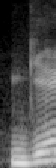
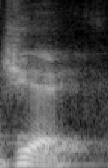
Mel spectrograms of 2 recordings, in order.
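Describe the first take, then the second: First: The syllable is said without the ja-plus-nya combination. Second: The syllable is said as ja joined with nya. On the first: The speaker calls it wrong. "इसको वास्तव में ज्ञ ज्ञानी हम बोल देते हैं" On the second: The speaker calls it right. "इसका सही उच्चारण होता है जय"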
